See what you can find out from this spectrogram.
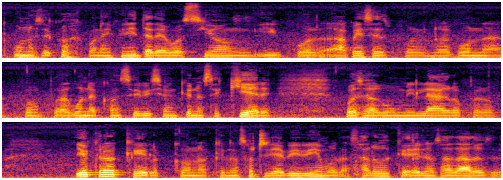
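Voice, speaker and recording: A young man with an Ecuadorian Spanish accent answering questions in a small TV studio, talking haltingly with many restarts and repeated words. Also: on the low side, slight background noise. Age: young adult. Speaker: festival sponsor guest. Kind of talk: studio interview. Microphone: desk mic on stand.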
